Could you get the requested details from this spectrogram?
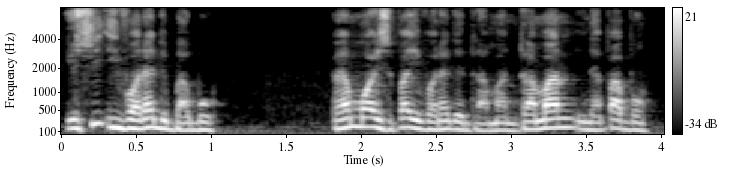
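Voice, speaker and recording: A man giving excitable, emphatic political commentary on a live stream. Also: mid-range voice, quick pace, very noisy.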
